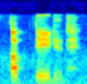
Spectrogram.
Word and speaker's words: updated: for you okay um the accent goes at the very beginning it's updated updated okay it's not new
